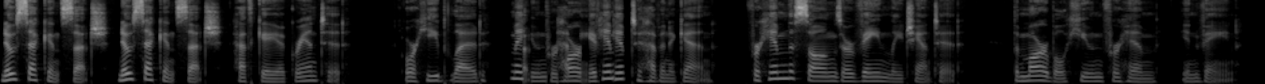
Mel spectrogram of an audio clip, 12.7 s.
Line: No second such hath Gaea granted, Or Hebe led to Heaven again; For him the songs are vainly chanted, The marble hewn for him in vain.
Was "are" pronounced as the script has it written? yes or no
yes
